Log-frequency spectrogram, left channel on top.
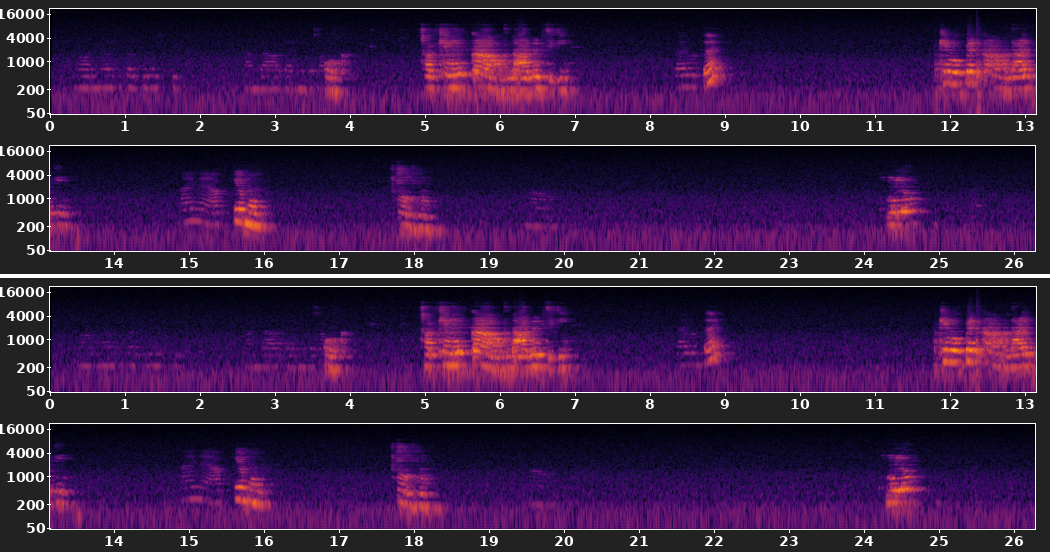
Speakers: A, on the left (about 65°); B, on the right (about 50°).
A: नॉर्मल अशी करतो तशीच कांदा टोमॅटो
B: हो का अखे मुग
A: म्हणजे मी
B: डाळ भेटती ती.
A: काय बोलताय?
B: आखी मुग का डाळ केली.
A: नाही नाही अख्खे मुग.
B: हो हा,
A: हा,
B: मुल.
A: मग काय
